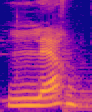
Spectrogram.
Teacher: Autre exemple, si je tape herbe, vous voyez qu'il apparaît sans astérisque. Donc, il s'agit d'un H muet. Je vais dire l'herbe avec une élision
